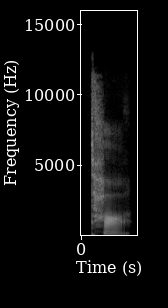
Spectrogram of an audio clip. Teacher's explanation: avoid the sharp falling fourth tone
